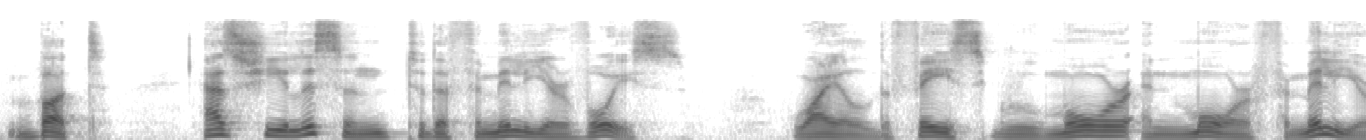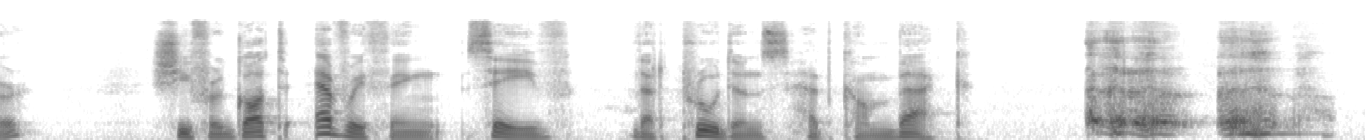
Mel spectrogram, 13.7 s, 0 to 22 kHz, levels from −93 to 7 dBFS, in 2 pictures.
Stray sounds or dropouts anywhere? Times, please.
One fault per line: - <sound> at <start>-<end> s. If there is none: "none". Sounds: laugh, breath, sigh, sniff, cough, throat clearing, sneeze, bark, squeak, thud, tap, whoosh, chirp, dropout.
- throat clearing at 12.2-13.5 s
